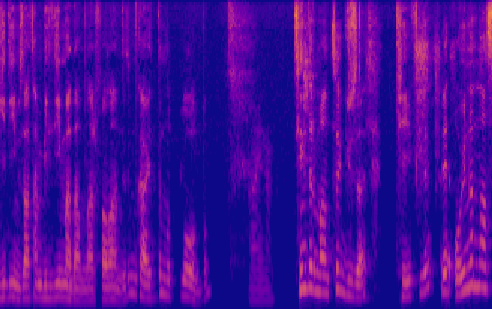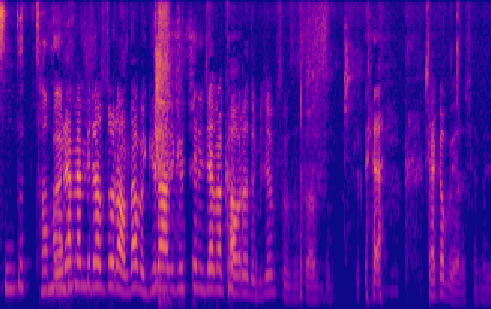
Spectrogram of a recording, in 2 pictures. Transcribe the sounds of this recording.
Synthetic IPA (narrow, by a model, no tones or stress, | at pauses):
ɟid̪iːmzaːt̪ʰænbilʲd̪iːimad̪amlˠaɾfalˠand̪e̞d̪imkʰaːjɛt̪lʲɛmut̪lˠuo̞lˠd̪um | ajnæn | t̪ʰind̪iɾmant̪ʰɯɟyzælʲ | cʰe̞jiflʲɪvɛʔo̞jununaslˠɯnd̪at̪ʰamaøɾɛmænbiɾazd̪oɾalˠd̪ɯamaɟyɾaːviɟø̞st̪ʰe̞ɾind͡ʒɛhɛmænkʰavɾad̪ɯmbilʲijo̞ɾmusunuzasasɯm | ʃakabujaɾaʃak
